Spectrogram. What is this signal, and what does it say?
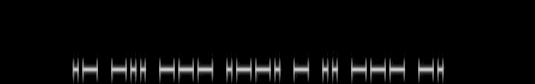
Morse code, heard as a keyed tone, about 25 wpm, 700 Hz. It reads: ADOPTION
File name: Eight Letter Words - 25wpm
